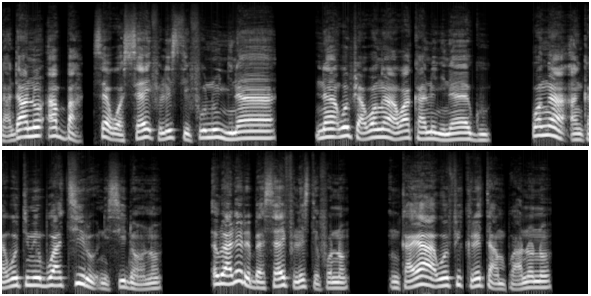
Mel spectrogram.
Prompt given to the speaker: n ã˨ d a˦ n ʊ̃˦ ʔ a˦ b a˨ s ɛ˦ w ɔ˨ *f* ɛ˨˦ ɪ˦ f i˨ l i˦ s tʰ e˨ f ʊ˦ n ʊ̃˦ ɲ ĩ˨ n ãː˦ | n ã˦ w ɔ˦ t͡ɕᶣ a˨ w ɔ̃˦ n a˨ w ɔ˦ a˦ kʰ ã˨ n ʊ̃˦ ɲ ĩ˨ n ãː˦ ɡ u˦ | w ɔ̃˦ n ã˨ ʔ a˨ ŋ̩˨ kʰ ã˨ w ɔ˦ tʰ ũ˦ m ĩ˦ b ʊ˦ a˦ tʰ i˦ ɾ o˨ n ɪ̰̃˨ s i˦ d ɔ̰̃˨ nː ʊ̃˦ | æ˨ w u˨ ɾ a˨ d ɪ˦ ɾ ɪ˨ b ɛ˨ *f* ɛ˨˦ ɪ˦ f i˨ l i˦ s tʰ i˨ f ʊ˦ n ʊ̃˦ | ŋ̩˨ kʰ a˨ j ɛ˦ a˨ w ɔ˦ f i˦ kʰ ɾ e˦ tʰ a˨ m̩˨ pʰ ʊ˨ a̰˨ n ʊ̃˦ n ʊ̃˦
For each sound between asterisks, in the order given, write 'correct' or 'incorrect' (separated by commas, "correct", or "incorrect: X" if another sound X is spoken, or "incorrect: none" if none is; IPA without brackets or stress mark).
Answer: incorrect: s, incorrect: s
